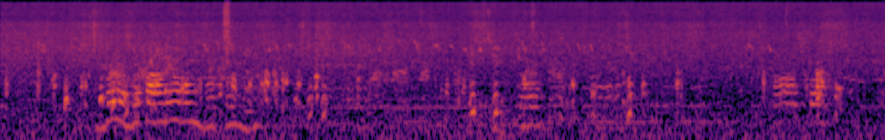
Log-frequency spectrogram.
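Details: Hens clucking and roosters crowing. A drawn-out, harmonic, wavering call rises early on, then short clipped clucks follow in loose bursts, several per second, fading and returning near the end.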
